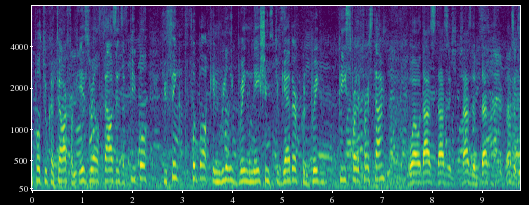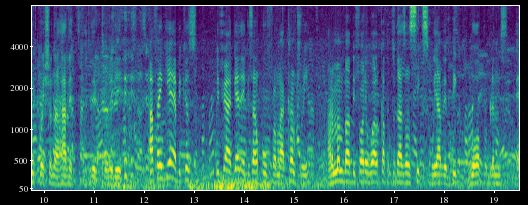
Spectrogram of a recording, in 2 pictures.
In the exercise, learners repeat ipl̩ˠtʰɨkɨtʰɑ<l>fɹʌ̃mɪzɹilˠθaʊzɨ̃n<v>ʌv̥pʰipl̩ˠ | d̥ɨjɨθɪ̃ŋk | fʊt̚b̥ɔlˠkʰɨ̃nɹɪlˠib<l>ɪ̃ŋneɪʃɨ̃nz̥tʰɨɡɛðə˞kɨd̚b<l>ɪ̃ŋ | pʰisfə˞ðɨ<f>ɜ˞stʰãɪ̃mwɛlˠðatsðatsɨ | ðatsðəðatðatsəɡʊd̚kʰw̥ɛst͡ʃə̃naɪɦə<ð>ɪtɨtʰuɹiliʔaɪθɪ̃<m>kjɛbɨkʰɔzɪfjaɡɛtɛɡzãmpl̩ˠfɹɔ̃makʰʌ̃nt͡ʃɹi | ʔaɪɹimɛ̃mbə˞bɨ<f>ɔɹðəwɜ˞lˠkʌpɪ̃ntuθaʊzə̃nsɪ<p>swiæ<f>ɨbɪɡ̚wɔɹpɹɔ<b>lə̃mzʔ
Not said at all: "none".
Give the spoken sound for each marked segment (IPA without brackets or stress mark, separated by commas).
ɹ, z, ɹ, ɹ, f, v, ŋ, f, k, v, b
